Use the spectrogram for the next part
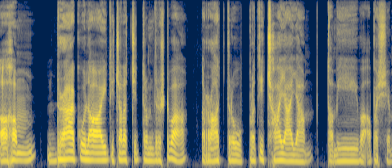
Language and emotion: Sanskrit, fearful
